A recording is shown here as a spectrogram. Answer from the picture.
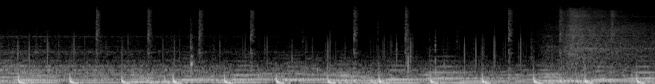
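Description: Dark electronic UK garage/dubstep track: a sustained deep bass drone under kick drums that drop in pitch, about two a second, with scattered sharp ticks above and a hissing swell near the end.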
